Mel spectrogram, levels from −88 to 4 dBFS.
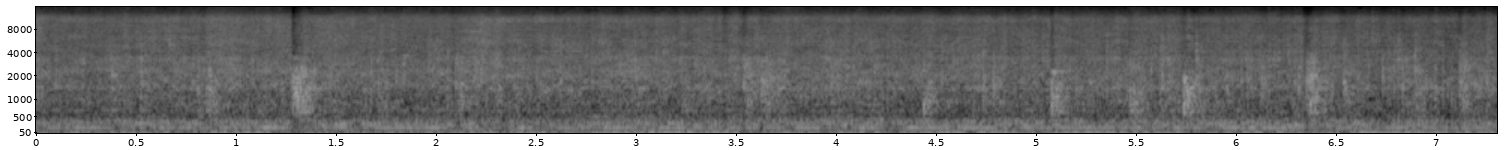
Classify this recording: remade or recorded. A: remade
